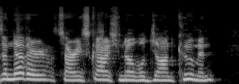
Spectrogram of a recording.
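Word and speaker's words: Comyn: sorry Scottish Noble John kumman also known as red kumman think of the spice kumman that's how you pronounce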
